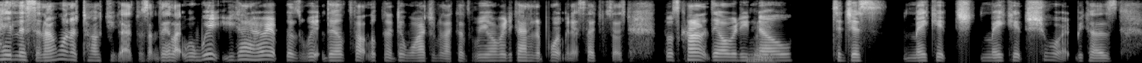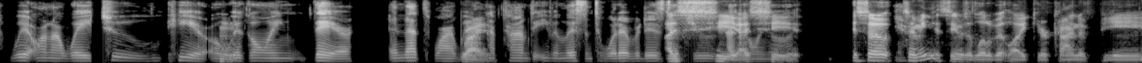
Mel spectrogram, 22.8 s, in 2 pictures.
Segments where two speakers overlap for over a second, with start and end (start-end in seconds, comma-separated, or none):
18.1-19.4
